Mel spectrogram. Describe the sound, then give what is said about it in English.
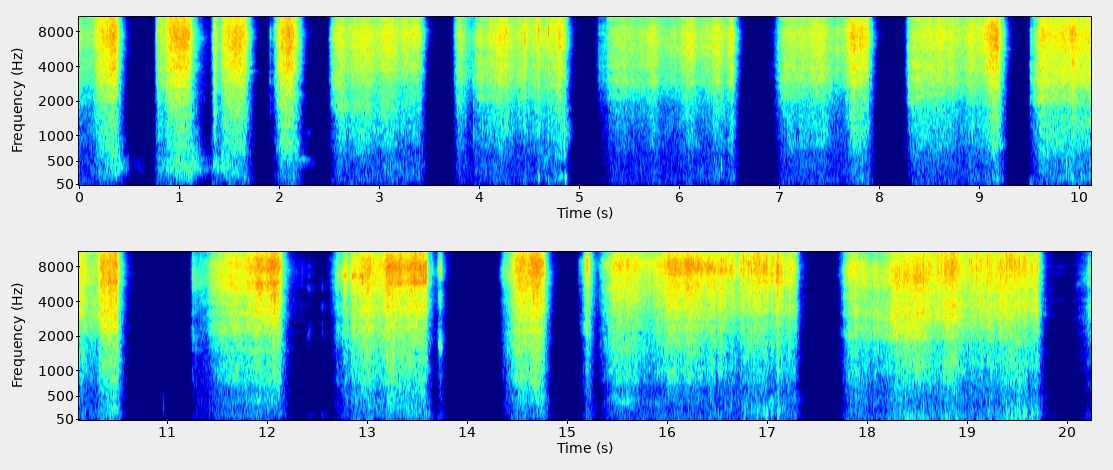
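A brush sweeps loose dirt and dust off a metal surface at the start of a cleaning, in a long series of quick, scratchy, fairly loud strokes, with brief pauses between bursts and no talking. “So I'll just take my brush here and we'll just begin by brushing off any loose dirt and dust, okay?”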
